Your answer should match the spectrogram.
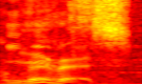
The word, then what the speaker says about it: Yves: I mean, Filipinos pronounce it as Ives. So. Yves. But I think that the right pronunciation is actually Yves.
